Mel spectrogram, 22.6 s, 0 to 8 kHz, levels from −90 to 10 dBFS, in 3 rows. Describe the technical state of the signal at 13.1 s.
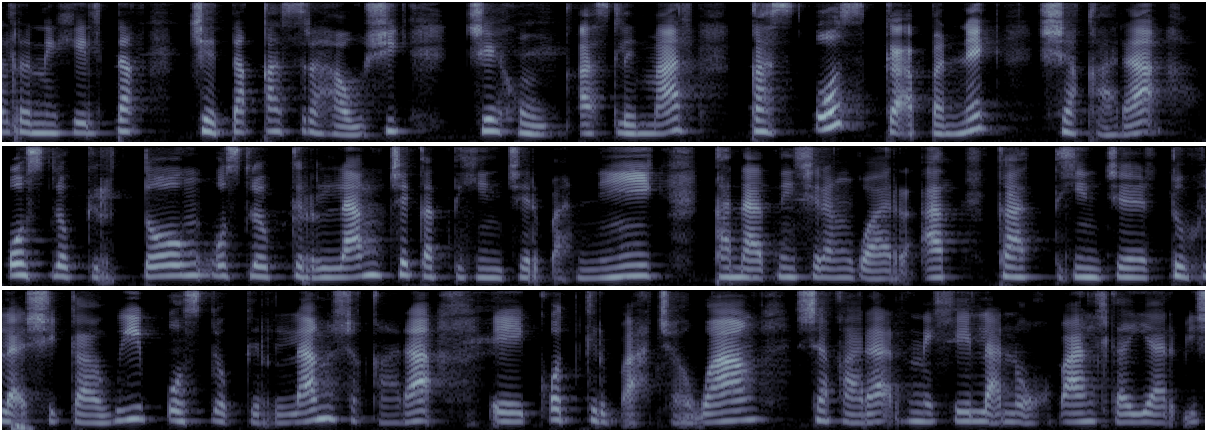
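At 13.1 s the speech signal is intact, with no dropout, clipping, distortion or other fault audible at that point.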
